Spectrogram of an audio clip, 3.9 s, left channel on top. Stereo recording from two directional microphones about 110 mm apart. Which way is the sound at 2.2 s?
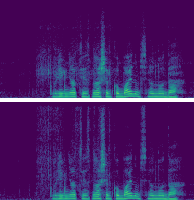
50° right (ahead or behind).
